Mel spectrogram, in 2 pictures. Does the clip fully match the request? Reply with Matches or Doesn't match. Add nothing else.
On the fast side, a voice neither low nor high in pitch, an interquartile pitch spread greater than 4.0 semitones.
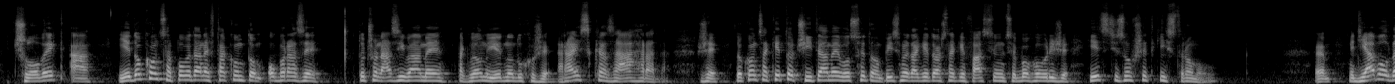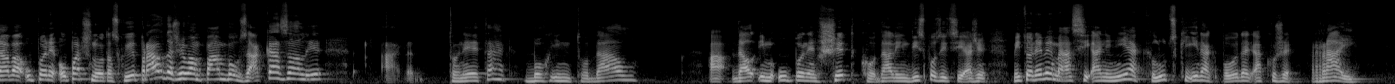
Matches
